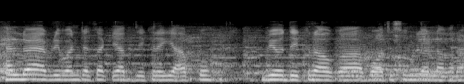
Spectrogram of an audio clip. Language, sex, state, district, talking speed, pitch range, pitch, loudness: Hindi, male, Bihar, Sitamarhi, 255 wpm, 200-215 Hz, 210 Hz, -15 LUFS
